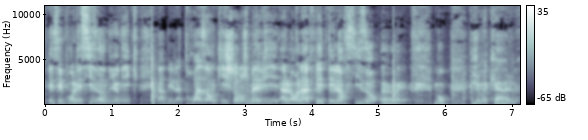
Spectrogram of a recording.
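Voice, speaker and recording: A woman chatting casually with viewers on a live makeup stream, excitable and gushing, greeting people by name. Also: a little high, normal speed, background noise.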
